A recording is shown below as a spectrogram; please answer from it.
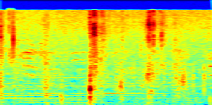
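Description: Background music with a held chord that fades within the first second, and a few irregular footsteps on dry leaves and dirt.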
